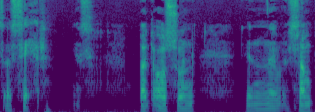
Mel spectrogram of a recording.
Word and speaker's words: hacer: To do or to make is hacer. Spelled H-A-C-E-R. Again, the H is not pronounced, so you have hacer, to do.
